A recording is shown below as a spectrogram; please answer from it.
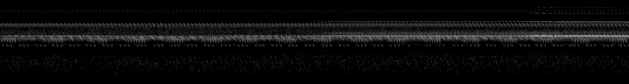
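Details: Crickets and bell crickets in Narita, Chiba, Japan, give a dense, high trilling chorus with quick regular pulses. Near the end, a louder, clear ringing tone rises above the rest and holds steady.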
